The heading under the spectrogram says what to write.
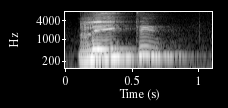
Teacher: O E começa forte, o I diminui, porque o E é vogal e o I é semivogal. Por isso seria um ditongo, então, decrescente.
